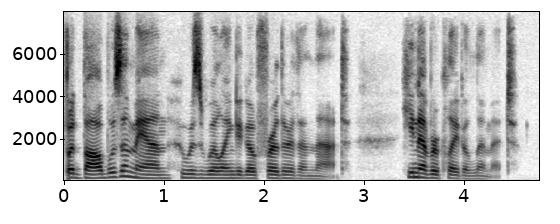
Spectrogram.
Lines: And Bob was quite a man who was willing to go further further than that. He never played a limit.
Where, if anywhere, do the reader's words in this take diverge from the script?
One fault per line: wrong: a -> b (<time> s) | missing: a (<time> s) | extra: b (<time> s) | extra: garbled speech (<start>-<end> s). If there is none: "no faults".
wrong: And -> But (0.0 s)
missing: quite (0.6 s)
missing: further (2.3 s)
